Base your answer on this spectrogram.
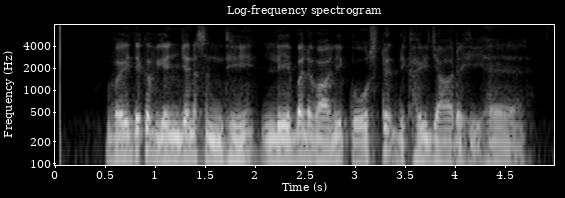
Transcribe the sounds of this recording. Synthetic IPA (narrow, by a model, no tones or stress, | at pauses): ʋɐɪd̪ɪkʋɪjə̃ɲd͡ʒənsɐ̃nd̪ʱileːbəlʋaːlipoːsʈd̪ɪkʰaːid͡ʒaːɾɐɦiɦɛː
